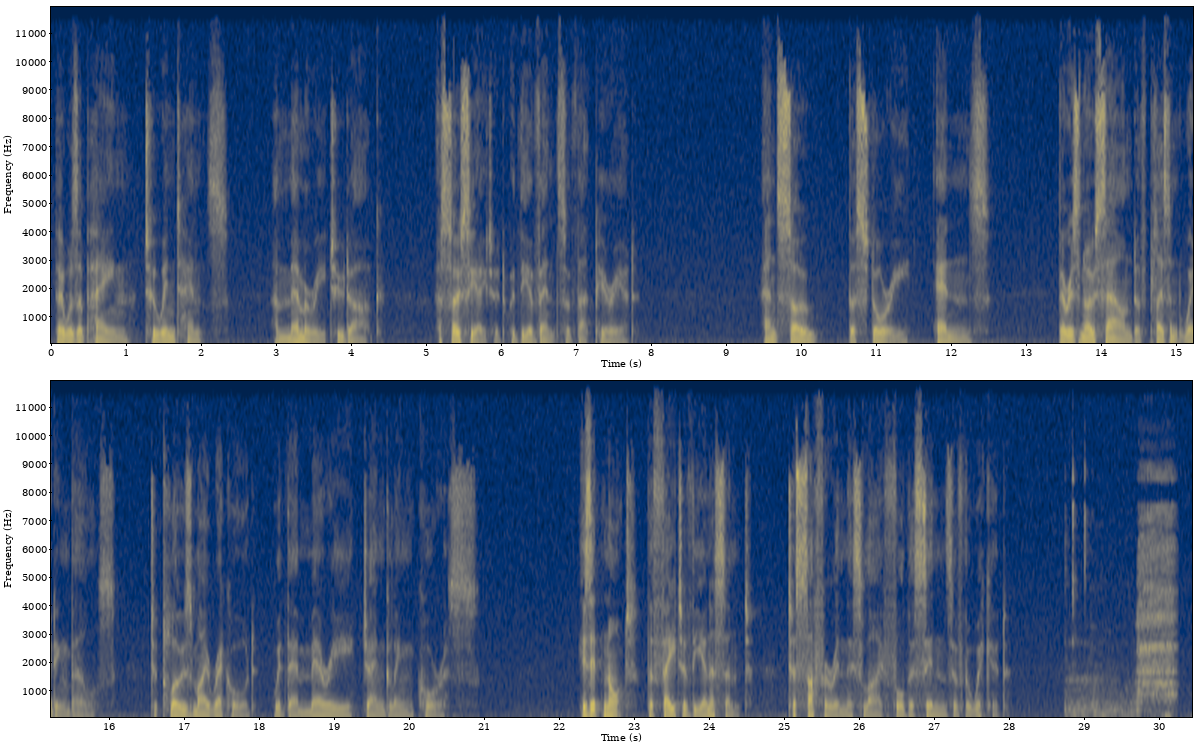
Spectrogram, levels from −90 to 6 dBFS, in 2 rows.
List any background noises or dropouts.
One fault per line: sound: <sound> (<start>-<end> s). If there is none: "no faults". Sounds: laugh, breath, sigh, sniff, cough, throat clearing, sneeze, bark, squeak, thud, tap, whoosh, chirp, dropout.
sound: sigh (28.7-30.3 s)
